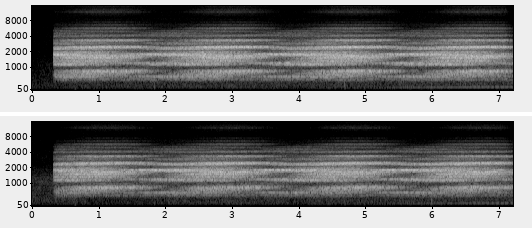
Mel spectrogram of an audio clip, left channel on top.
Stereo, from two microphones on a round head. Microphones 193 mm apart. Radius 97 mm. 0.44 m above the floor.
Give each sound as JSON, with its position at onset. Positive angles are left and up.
{"t": 0.3, "sound": "an alarm", "side_deg": 40, "distance_m": 4.0}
